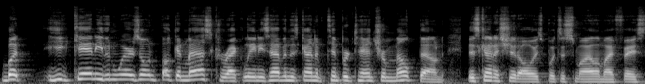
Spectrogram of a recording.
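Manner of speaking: ordinary delivery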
